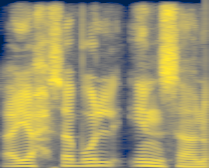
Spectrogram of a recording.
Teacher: ایحسب دیکھیے اس میں لام کو پروناؤنس کر رہا ہوں مگر الف پروناؤنس نہیں ہو رہا. ایحسب الانسان اللن، اب دیکھیے لام کے اوپر بھی شدہ ہے.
